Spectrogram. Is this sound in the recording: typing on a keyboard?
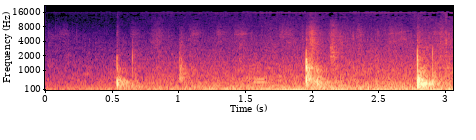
yes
